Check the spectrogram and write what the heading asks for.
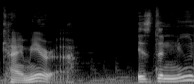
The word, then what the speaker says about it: CHIMRA: Collection and handling for in situ Martian rock analysis, CHIMRA, pronounced Chimera, is the new name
